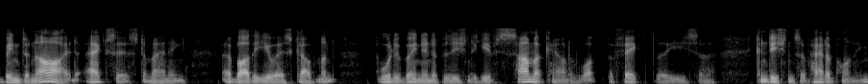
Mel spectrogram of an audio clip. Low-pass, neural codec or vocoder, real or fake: 5.4 kHz; vocoder, 22.05 kHz, 80 mel bands, WaveNeXt; fake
